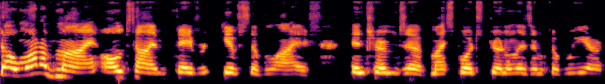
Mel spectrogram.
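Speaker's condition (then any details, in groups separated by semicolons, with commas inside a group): Cerebral palsy, spastic quadriplegia; affects muscle memory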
